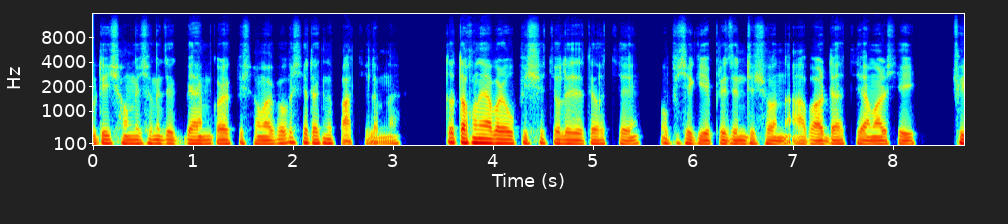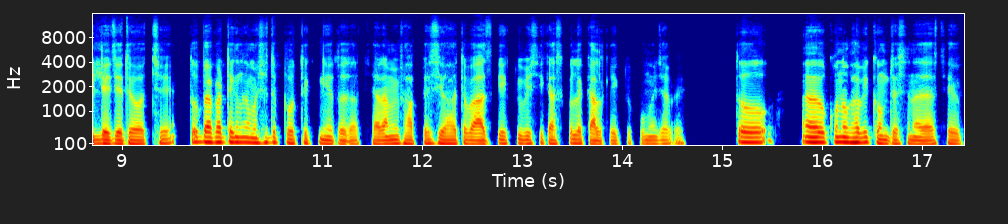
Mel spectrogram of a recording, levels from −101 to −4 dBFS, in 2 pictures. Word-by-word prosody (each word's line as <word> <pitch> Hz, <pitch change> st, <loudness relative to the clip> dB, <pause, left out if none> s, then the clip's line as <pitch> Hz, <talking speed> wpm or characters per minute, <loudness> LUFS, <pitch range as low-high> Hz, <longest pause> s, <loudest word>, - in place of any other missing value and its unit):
উঠেই 105 Hz, +1 st, 0 dB
সঙ্গে, 105 Hz, -1 st, +1 dB
সঙ্গে 105 Hz, -2 st, 0 dB
যেগ 100 Hz, -, -1 dB
ব্যায়াম 95 Hz, -1 st, +1 dB
করার 100 Hz, 0 st, +2 dB
একটু 120 Hz, -, -7 dB
সময় 95 Hz, -1 st, +1 dB
পাবো, 110 Hz, +4 st, -1 dB
সেটা 120 Hz, -3 st, 0 dB
কিন্তু 110 Hz, -2 st, 0 dB
পাচ্ছিলাম 85 Hz, -, -5 dB
না। -, -, -4 dB, 0.5 s
তো -, -, +1 dB
তখনই 120 Hz, -1 st, +6 dB
আবার 110 Hz, -1 st, +4 dB
অফিসে 115 Hz, +5 st, -5 dB
চলে 105 Hz, -2 st, +1 dB
যেতে 95 Hz, +1 st, -2 dB
হচ্ছে। 95 Hz, 0 st, -5 dB, 0.4 s
অফিসে 105 Hz, 0 st, -3 dB
গিয়ে 95 Hz, -2 st, +1 dB
presentation 95 Hz, -1 st, -1 dB, 0.2 s
আবার 90 Hz, 0 st, -1 dB
দেখা 95 Hz, -, +1 dB
যাচ্ছে 100 Hz, +1 st, -8 dB
আমার 95 Hz, 0 st, +2 dB
সেই 95 Hz, -3 st, 0 dB, 0.5 s
field 105 Hz, -1 st, +2 dB
এ -, -, +7 dB
যেতে 100 Hz, 0 st, +2 dB
হচ্ছে। 95 Hz, -, -3 dB, 0.3 s
তো -, -, 0 dB
ব্যাপারটা 140 Hz, 0 st, +4 dB
কিন্তু 140 Hz, 0 st, +4 dB
আমার 125 Hz, -, +2 dB
সাথে 130 Hz, 0 st, -1 dB
প্রত্যেক 110 Hz, 0 st, -1 dB
নিয়ত 95 Hz, -2 st, 0 dB
যাচ্ছে। 95 Hz, +2 st, -7 dB
আর -, -, +2 dB
আমি 105 Hz, +1 st, +3 dB
ভাবতেছি 105 Hz, +2 st, -2 dB
হয়তো 100 Hz, +1 st, 0 dB, 0.2 s
আজকে 90 Hz, -, -5 dB
একটু 110 Hz, -, -16 dB
বেশি 100 Hz, -, -4 dB
কাজ 95 Hz, -, +1 dB
করলে 110 Hz, -1 st, 0 dB
কালকে 90 Hz, -1 st, -1 dB
একটু -, -, -16 dB
কমে 95 Hz, 0 st, -3 dB
যাবে। 105 Hz, +4 st, -6 dB, 0.6 s
তো 140 Hz, -, +5 dB, 0.6 s
অ্যা 145 Hz, -1 st, +7 dB, 0.2 s
কোনোভাবেই 135 Hz, -1 st, +5 dB
কমতেছে 100 Hz, -3 st, 0 dB
না। -, -, +1 dB
দেখা-যাচ্ছে 95 Hz, +3 st, -2 dB
105 Hz, 205 wpm, -21 LUFS, 95-115 Hz, 0.6 s, এ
